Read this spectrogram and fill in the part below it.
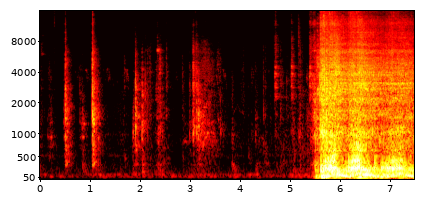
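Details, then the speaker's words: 1972 Triumph TR6 motorcycle with a slow warm-up problem, cold start after the pilot jet of the Premier carburetor was checked: twin fires promptly and settles into an even, steady idle with no misses. Normal cold start and idle. "I tell you what that sounds a whole lot better than it did yesterday all right well the proof is going to be when you go down the road that thing started right now and that idle sounded really good"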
